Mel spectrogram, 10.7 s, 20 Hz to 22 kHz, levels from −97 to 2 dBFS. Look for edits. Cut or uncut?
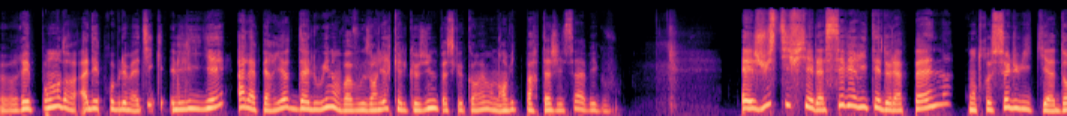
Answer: cut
